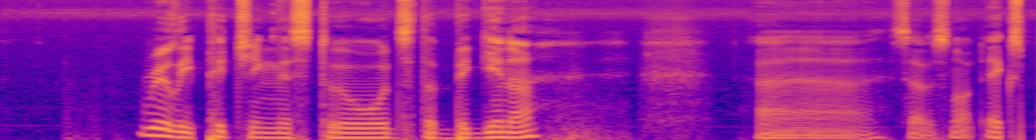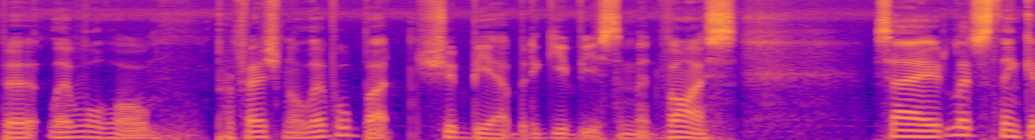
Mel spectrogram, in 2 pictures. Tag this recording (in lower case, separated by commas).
speech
